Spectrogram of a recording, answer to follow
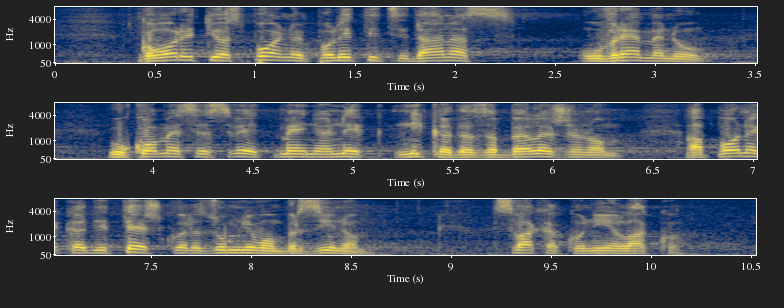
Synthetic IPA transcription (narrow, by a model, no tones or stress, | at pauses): ɡo̞ʋo̞ɾit̪io̞spo̞ːjnojpo̞lit̪it̪sid̪anas | uʋɾe̞me̞nu | uko̞me̞se̞sʋe̞ːt̪me̞ːɲanikad̪azabe̞le̞ʒe̞no̞mapo̞ne̞kad̪jet̪e̞ːʃko̞ɾazumʎiʋo̞mbr̩zino̞̰m | sʋakako̞nije̞lˠako̞̰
